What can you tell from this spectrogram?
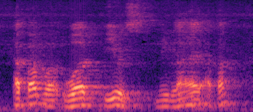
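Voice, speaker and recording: A man talks over noticeable background noise. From Bali, Denpasar. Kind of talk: religious talk.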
